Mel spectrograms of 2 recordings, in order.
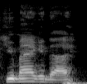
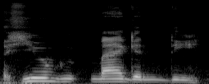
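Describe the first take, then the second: First: "Magandy" ending in "die"; corrected ending. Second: "Magandy" ending in "dee"; mispronounced ending. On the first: Co-host following the correction, "Magandy" ending in "die". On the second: Co-host trying the slang word, "Magandy" ending in "dee". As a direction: slowly sound out "Magandy" with a final "dee". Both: Shown as a demonstration.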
